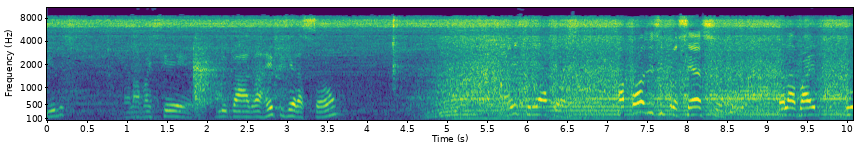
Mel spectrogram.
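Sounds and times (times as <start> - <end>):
fan motor humming: 0.0 - 10.0.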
